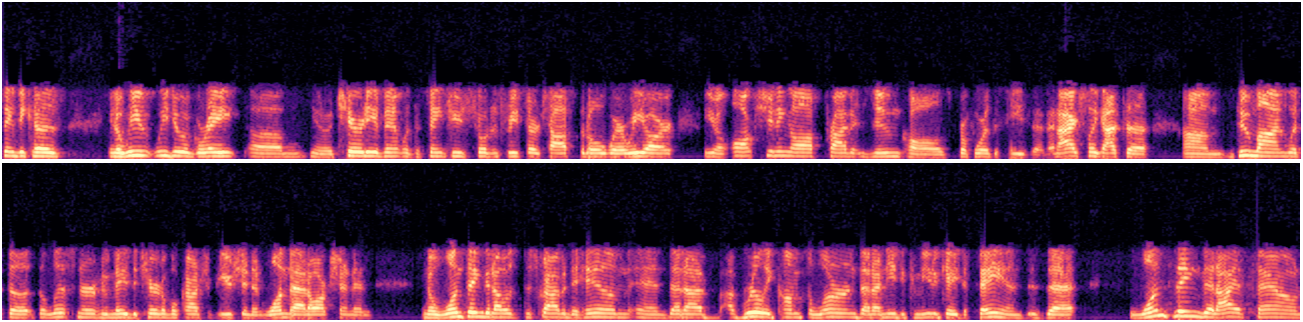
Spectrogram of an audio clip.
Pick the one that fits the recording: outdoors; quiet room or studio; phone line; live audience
phone line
